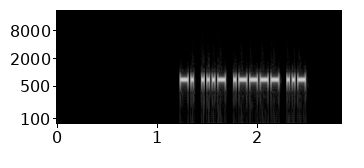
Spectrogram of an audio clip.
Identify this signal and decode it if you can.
Morse code, heard as a keyed tone, about 46 wpm, 700 Hz. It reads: NV1U
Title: K1USN SST QSO Practice - 45wpm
